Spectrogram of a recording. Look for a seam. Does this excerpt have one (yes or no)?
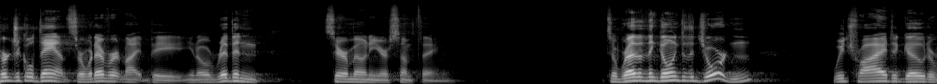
yes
